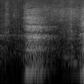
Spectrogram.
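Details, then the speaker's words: Single short, husky cough from a dog in a quiet room: dog cough. "tousse. Désolé. Pauvre petit. Je pense que pauvre petit Covid, j'ai l'impression que ses jours sont comptés, là."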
